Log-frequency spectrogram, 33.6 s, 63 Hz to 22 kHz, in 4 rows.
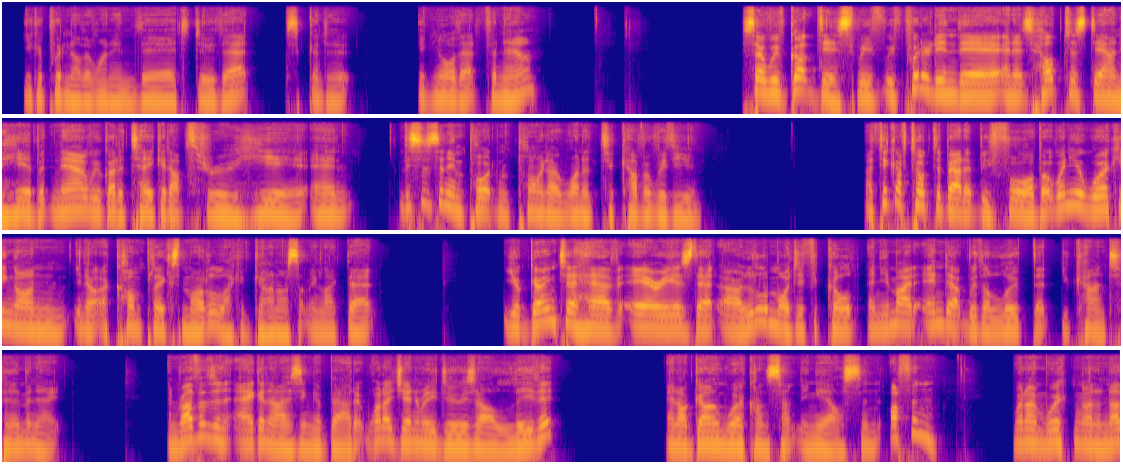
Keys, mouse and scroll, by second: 2.3 ctrl+z, 2.8 middle click, 3.4 shift+middle click, 3.7 middle click, 4.3 shift+middle click, 4.6 middle click, 7.3 middle click, 8.6 shift+middle click, 10.6 shift+middle click, 11.2 middle click, 11.7 shift+middle click, 13.5 middle click, 18.6 middle click, 19.7 shift+middle click, 21.0 middle click.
